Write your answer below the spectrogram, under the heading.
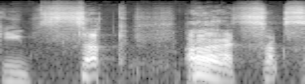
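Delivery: put-on held-in outburst. Retelling own reaction while watching Detroit: imitating an emotional, held-in outburst. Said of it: "I used to get real emotional".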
